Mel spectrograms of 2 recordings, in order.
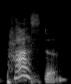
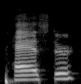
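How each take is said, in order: First: "pasta" with an open ah in the first syllable; pasta as misheard. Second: "pastor" with a short front a, PASS-ter; pastor as intended. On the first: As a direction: say "pasta" like the food, PAH-stuh. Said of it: "Steve thought that he was saying". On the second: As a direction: say "pastor" clearly, vowel as in pass. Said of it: "'cause of his African accent". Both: Shown as a demonstration.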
